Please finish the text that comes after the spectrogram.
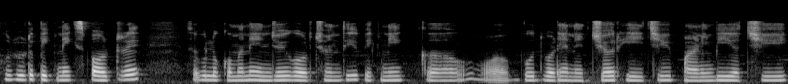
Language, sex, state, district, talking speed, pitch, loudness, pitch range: Odia, female, Odisha, Khordha, 135 wpm, 195 Hz, -19 LUFS, 185-200 Hz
